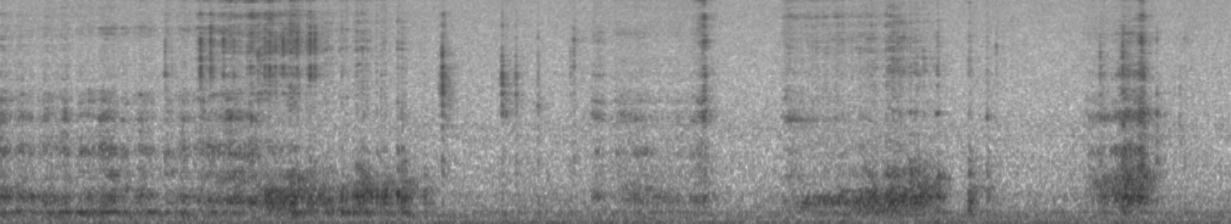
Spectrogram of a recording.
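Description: A white pastel pencil with a red barrel, held in fingers with long red nails, scratches lines onto the black paper of a spiral-bound sketchbook page. Soft, dry scratching strokes swell and fade in uneven bursts, centered in the low-mid range with a steady low hum underneath.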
